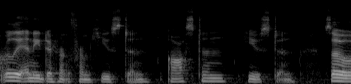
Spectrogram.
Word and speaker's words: Austin: Here we have the letters AU saying the ah vowel. That vowel and that first syllable is stressed. So again, ah is going to be long and stun is our same short combination that we had in Houston. So Houston, Austin.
